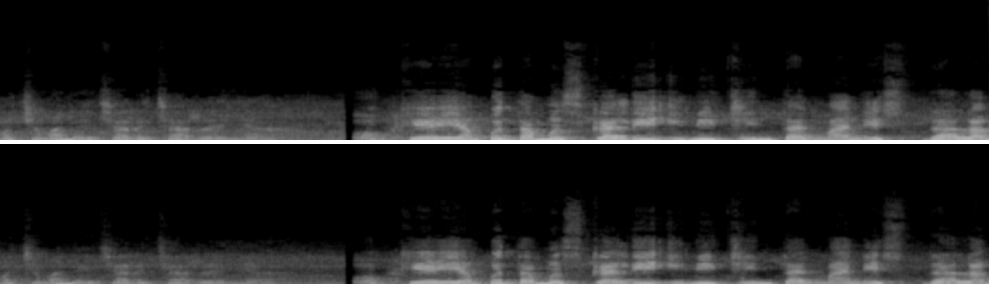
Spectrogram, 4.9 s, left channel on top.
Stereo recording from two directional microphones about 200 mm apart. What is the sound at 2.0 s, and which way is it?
A woman's voice, 30° right (ahead or behind).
